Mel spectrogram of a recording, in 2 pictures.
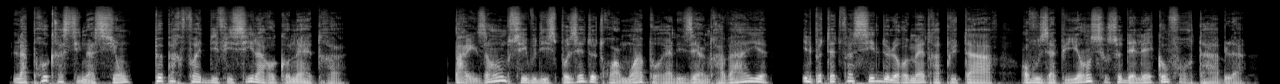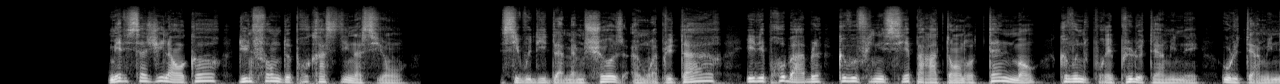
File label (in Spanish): Masculino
